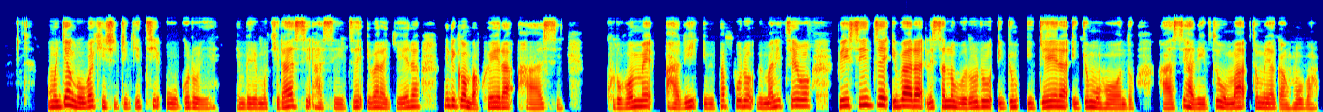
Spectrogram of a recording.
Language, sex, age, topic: Rundi, male, 36-49, education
